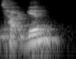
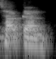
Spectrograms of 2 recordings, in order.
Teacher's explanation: There are some phoneme changes from close mid front unrounded vowel to open front unrounded a in the future tense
